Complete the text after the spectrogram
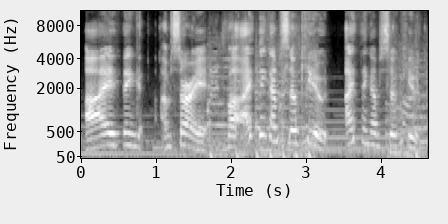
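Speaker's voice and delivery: ordinary talk, nothing marked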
